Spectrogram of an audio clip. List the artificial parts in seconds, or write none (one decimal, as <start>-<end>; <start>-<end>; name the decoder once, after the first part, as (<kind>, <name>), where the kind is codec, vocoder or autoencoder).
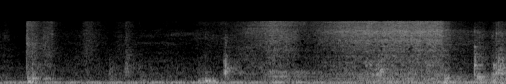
0.4-2.0 (vocoder, Vocos); 3.6-4.5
